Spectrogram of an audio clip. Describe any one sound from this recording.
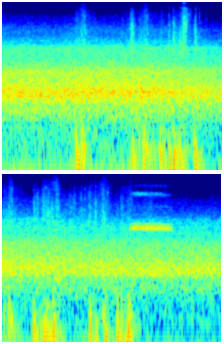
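Football players collide in a tackle with heavy thuds.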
